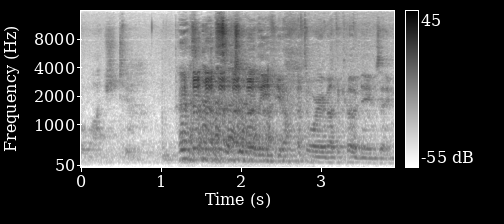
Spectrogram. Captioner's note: sighs; laughs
